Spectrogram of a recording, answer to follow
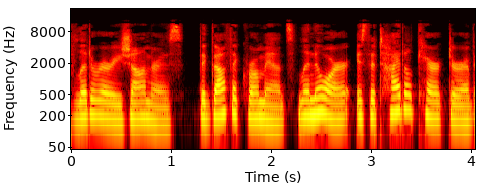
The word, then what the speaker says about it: Lenore: our Raven replies Nevermore well it rhymes with Lenore so good choice in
